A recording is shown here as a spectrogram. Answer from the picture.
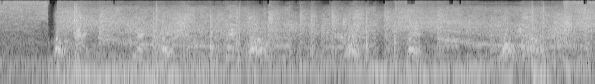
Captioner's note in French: musique techno optimiste; tous deux grognent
